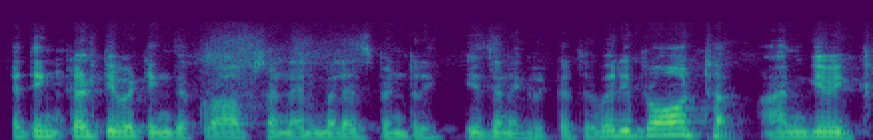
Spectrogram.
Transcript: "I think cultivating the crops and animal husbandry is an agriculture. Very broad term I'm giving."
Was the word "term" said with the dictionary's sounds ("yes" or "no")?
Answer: no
